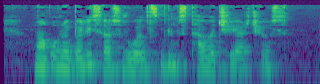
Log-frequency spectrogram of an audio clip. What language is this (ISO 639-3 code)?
kat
